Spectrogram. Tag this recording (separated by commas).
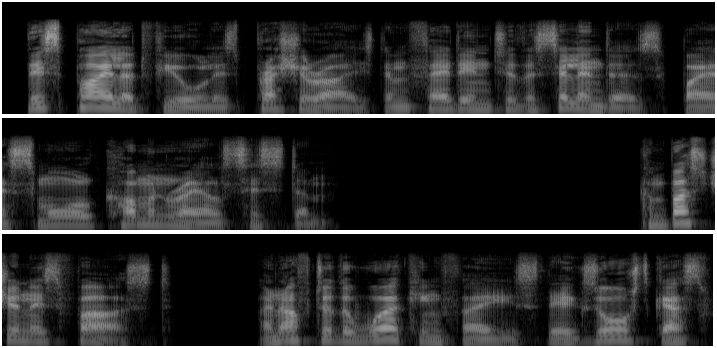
Speech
